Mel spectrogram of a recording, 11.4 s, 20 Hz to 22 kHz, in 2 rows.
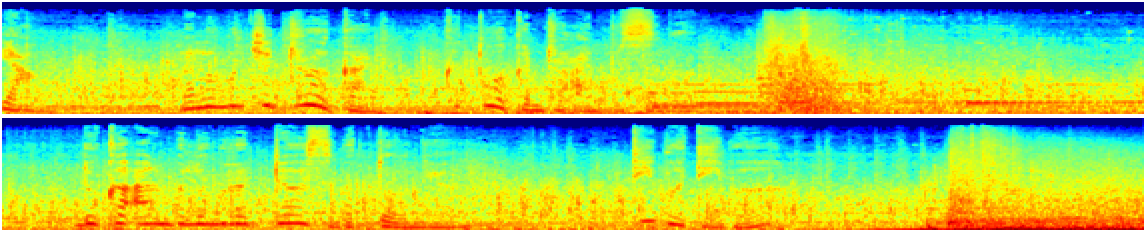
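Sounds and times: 
speech: 0:00.9 - 0:04.4, 0:06.1 - 0:08.2, 0:08.9 - 0:09.7
loud rocket explosion behind a military vehicle: 0:10.1 - 0:11.4.

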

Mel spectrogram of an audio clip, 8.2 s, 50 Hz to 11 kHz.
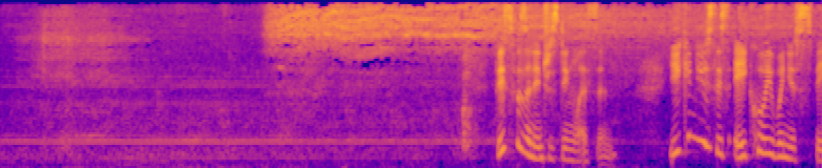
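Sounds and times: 
breath pushed through the teeth hissing: 0:00.3 - 0:01.3, 0:02.6 - 0:04.0, 0:06.2 - 0:06.8
speech: 0:05.0 - 0:08.2.

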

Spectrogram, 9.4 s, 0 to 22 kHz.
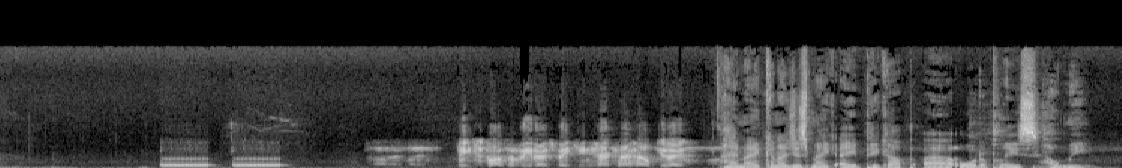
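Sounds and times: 
phone line ringing back: 0:01.3 - 0:02.4
speech: 0:04.4 - 0:09.2.

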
